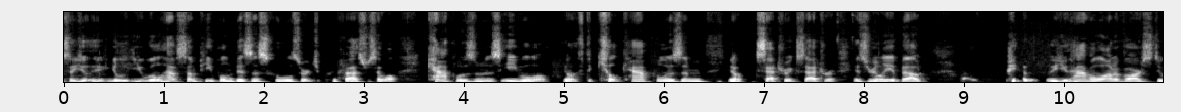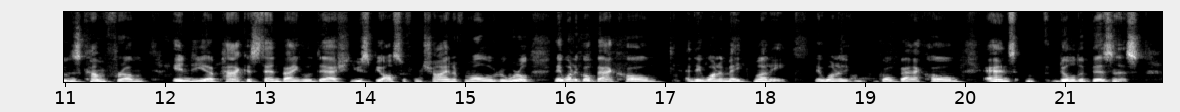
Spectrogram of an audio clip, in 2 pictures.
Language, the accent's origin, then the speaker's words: English; Canada; now in United Kingdom; I'm not American, I'm Canadian, now living in the U K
